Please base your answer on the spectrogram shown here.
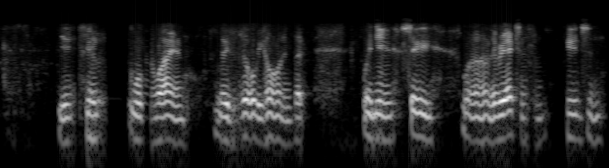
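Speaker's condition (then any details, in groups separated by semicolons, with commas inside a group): Parkinson's disease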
